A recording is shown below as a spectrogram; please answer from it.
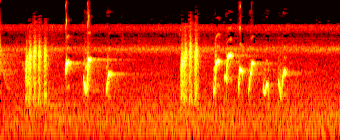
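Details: Streak-eared bulbul lure song for bird trapping: a buzzy rasping burst followed by a string of short descending chirps, repeated twice, with a faint steady whine in the background.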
